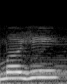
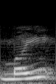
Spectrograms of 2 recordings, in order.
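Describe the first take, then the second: First: It is said as two syllables, ma and yi. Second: It is said as one gliding syllable, mai. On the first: The speaker calls it right. "ಮ ನಂತರ ಯದೊಂದಿಗೆ ಈ ಸೇರಿ ಯಿ" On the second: The speaker calls it wrong. "ಮೈ ಇಲ್ಲ"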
